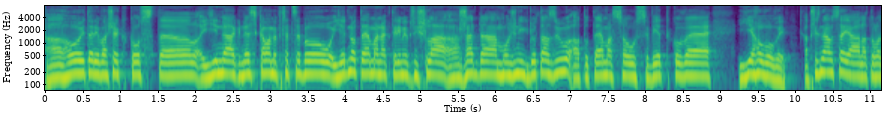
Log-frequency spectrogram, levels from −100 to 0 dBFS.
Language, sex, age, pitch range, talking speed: Czech, male, 20-39, 150-180 Hz, 155 wpm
